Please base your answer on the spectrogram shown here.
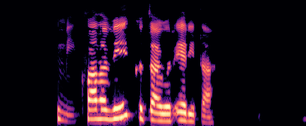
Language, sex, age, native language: Icelandic, female, 40-49, Icelandic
